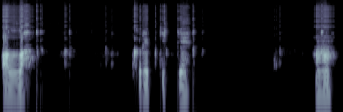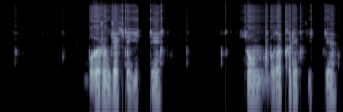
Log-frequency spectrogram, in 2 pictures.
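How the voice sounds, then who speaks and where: Low, gravelly man talking quietly. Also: monotone, very slow, long pauses, dry recording, poor audio. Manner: talks quietly on purpose, swears casually while playing. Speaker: gameplay commentator. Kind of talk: casual gameplay commentary.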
